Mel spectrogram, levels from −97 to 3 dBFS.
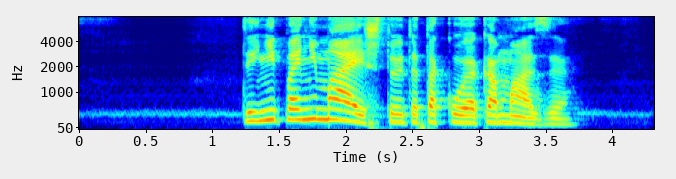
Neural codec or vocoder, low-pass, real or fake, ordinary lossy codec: codec, 16 kHz, 8 kbps, FunCodec, trained on LibriTTS, 25 frames a second; none; fake; none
